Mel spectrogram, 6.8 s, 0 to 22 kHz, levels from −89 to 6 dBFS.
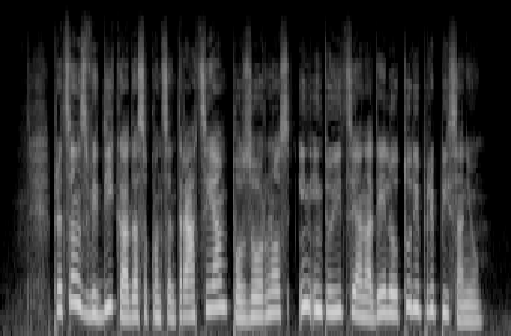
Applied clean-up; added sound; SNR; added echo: none; none; none; none.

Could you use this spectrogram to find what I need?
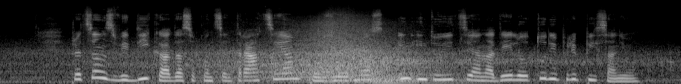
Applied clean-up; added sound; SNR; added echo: none; Car passing by; 6 dB; none.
